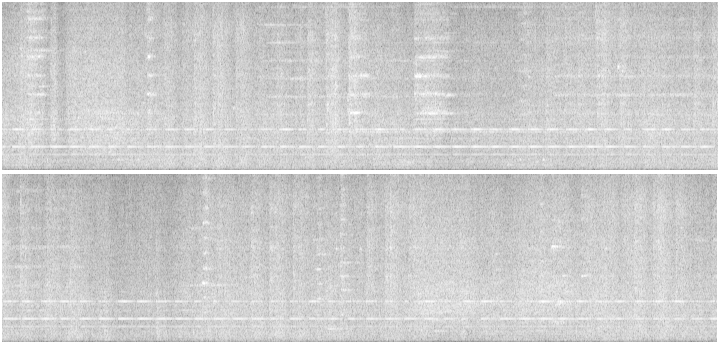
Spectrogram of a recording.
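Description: Freight train of autorack cars rolling past at close range: a steady rumble of wheels on rail, with a continuous high-pitched wheel squeal as the cars round the curve of the wye. A few clanks come in the first several seconds.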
